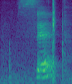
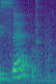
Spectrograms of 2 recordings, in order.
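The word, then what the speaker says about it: sept: and DS now please remember the number 7 mispronounced test set and not set the beer is silent now let's move on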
